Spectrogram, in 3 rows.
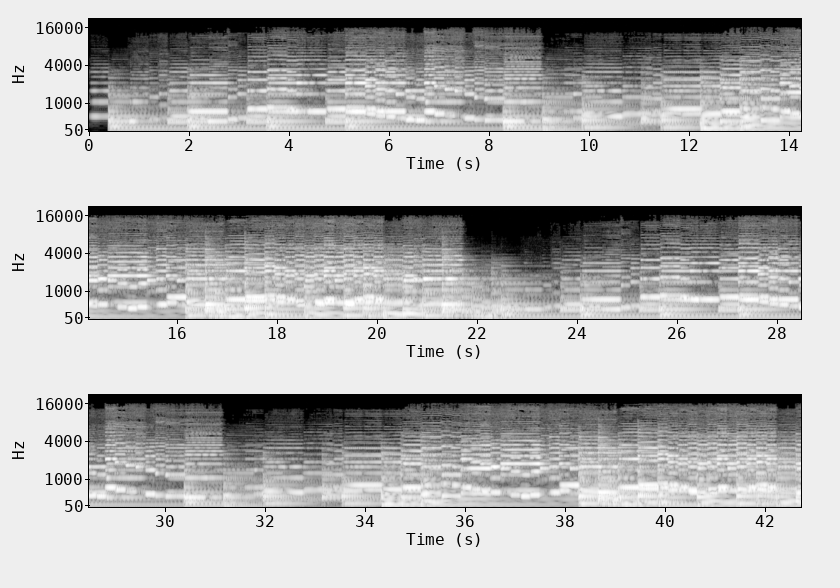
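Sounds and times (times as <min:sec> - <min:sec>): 
clarinet duet: 0:00.0 - 0:42.7.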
